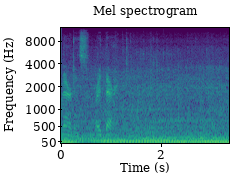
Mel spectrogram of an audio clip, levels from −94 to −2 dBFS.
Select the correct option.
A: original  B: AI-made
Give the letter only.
A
